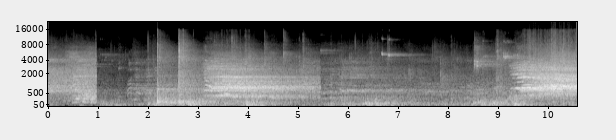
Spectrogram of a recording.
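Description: A futsal ball being kicked on an indoor court, with players shouting in a large sports hall. Near the end a loud burst of shouting and cheering breaks out as a goal goes in.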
